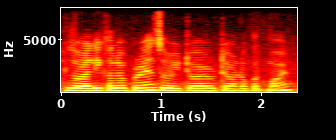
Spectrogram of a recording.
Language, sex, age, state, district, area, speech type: Assamese, female, 18-30, Assam, Biswanath, rural, spontaneous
